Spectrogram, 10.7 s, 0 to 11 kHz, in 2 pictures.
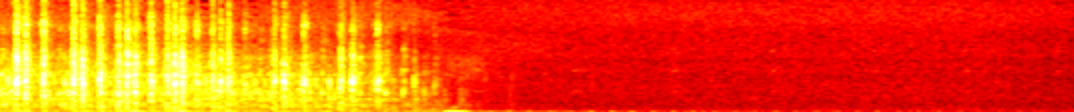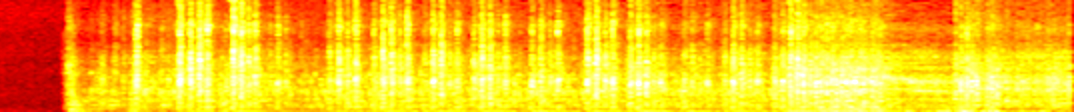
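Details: Case 1450B dozer with rebuilt diesel engine after reassembly, oil pressure gauge coming up: engine runs, dies away to near silence, then fires straight back up and settles to a strong even idle; normal start and idle.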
